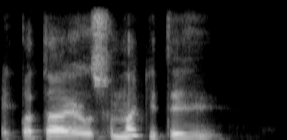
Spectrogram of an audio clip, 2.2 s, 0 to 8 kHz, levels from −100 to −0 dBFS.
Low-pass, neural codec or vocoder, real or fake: 7.2 kHz; codec, 32 kHz, 1.9 kbps, SNAC; fake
